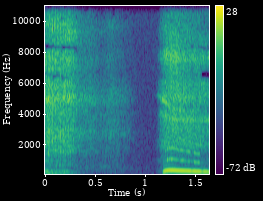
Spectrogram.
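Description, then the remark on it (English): A voice imitates Jesus snoring as he sleeps: a rough, breathy inhale, a short pause, then a loud, drawn-out voiced snort that slides slowly down in pitch. “I imagine Jesus was snoring, getting him some good sleep while they sit up there worried, talking about, whoo, we scared, Jesus.”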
